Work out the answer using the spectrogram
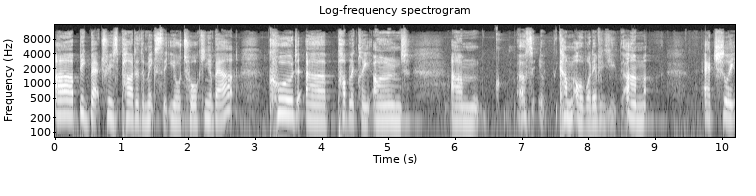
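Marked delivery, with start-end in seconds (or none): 3.2-10.2 stuttering, broken-off phrasing with halting false starts. Asking a guest a question and losing the thread, stumbling over words. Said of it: "I'm just stuttering like an idiot".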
